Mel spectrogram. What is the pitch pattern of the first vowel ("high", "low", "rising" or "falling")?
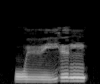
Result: low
